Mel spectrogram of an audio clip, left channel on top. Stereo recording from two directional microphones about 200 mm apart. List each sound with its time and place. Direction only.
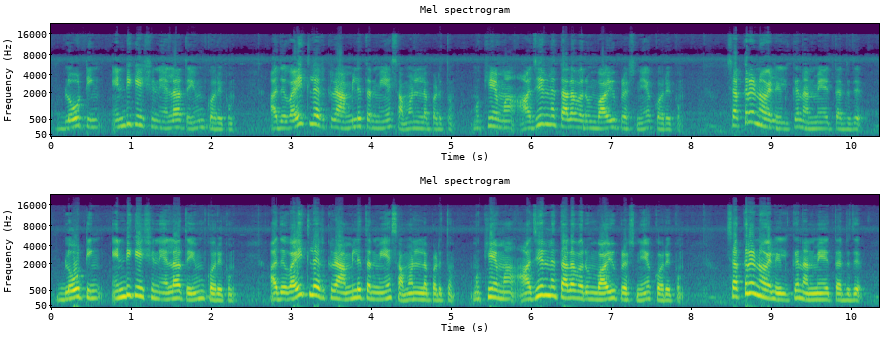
0.2 s a woman's voice: 45° right (ahead or behind)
